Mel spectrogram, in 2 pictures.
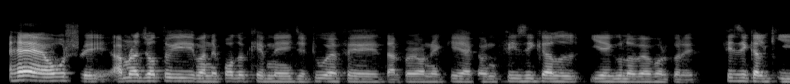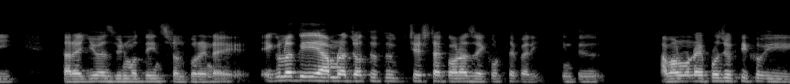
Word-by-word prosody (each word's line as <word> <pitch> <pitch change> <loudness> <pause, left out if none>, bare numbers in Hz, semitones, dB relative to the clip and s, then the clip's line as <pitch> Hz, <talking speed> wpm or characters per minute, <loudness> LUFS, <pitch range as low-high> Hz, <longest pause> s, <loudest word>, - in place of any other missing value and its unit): হ্যাঁ, 200 -1 +11
অবশ্যই। 175 -5 -2 0.2
আমরা 160 +1 +3
যতই 160 0 0 0.2
মানে 135 -1 0
পদক্ষেপ 145 -1 -4
নেই 130 -1 -1
যে 130 - -5
2FA 135 -3 -3 0.3
তারপরে 115 +2 -3
অনেকে 125 +2 -8 0.2
এখন 125 0 -6 0.2
physical 140 -1 -1 0.4
ইয়েগুলো 135 -1 -2
ব্যবহার 125 -1 -3
করে। 110 -2 -7 0.4
Physical 155 -2 0
key 135 -3 -7 0.6
তারা 125 +1 +4 0.2
USB 140 -1 -1
র - - -1
মধ্যে 130 +2 -3
install 140 0 -6
করে - - +1
নেয়। - - -2 0.4
এগুলা 185 +1 +6
দিয়ে 180 -1 +5
আমরা 160 0 +5
যতটুকু 155 -1 -2
চেষ্টা 150 0 +1
করা 140 0 +5
যায় 125 -1 -2
করতে 135 0 -8
পারি। 120 +1 -5 0.2
কিন্তু 125 0 -13 0.8
আমার 140 +1 +5
মনে 145 0 +2
হয় 145 0 +2
প্রযুক্তি 155 0 +1
খুবই 140 -3 -5
140 Hz, 150 wpm, -23 LUFS, 130-155 Hz, 0.8 s, হ্যাঁ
